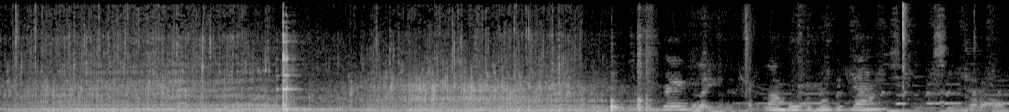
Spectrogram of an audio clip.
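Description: Water swishing as rice is stirred and rinsed by hand in a metal pot, with one sharp clink against the pot about three seconds in. Background music comes in over it after about six seconds.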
